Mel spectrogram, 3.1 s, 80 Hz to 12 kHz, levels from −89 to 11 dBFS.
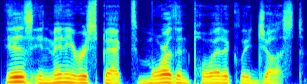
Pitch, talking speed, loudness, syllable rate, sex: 135 Hz, 155 wpm, -17 LUFS, 4.4 syllables/s, male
